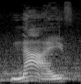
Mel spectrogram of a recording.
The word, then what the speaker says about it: knife: K is absolutely silent here the correct award pronunciation is like no knock knife night and knowledge no knock knife night and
